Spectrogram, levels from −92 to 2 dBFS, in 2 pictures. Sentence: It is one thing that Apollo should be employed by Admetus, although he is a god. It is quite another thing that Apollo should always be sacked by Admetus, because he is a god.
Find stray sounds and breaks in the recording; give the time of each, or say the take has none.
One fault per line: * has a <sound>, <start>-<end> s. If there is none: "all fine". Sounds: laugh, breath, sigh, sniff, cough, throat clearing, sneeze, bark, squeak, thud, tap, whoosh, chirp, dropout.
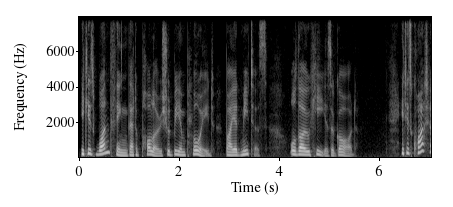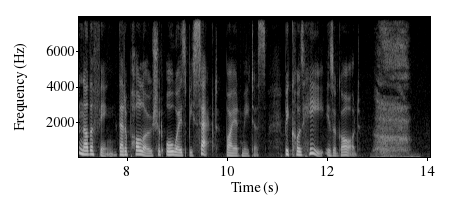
* has a breath, 12.9-13.9 s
